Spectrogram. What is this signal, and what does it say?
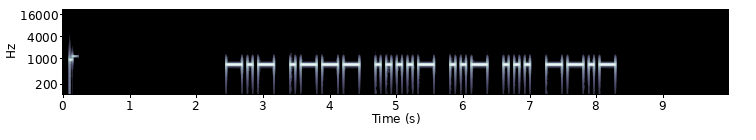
Morse code, heard as a keyed tone, about 16 wpm, 700 Hz. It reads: KJ4USQ
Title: USA Call Signs - 6 Characters - Repeated 2x - 15wpm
